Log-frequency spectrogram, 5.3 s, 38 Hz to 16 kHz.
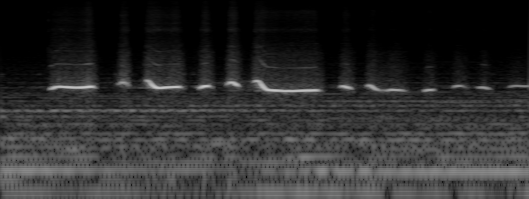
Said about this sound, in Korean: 그래서난 어느 날 아침 길을 걷다가 휘파람 소리를 들었을 때 곧바로 알아챌 수 있었다. 몇 미터 뒤에 그 남자가 있다는 걸 10년 전에 만났을 때와 똑같은 휘파람이었다.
